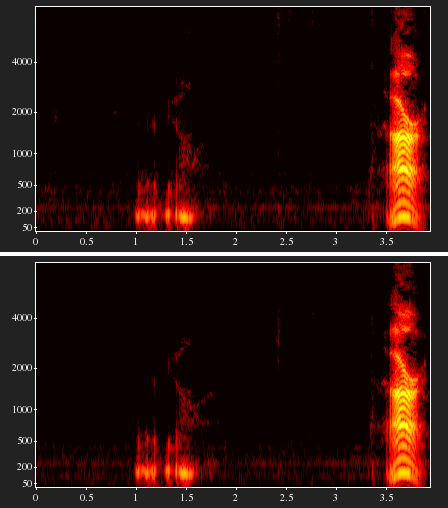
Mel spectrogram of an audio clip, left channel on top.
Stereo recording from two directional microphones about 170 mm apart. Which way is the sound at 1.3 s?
5° right (ahead or behind).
